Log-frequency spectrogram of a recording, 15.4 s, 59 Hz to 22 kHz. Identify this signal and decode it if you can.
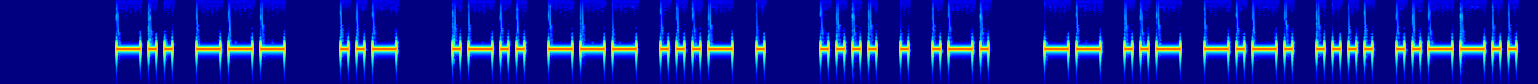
Morse code, heard as a keyed tone, about 16 wpm, 700 Hz. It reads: DO U LOVE HER MUCH?
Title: Sentences from Top 400 Words and Abbreviations 15wpm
